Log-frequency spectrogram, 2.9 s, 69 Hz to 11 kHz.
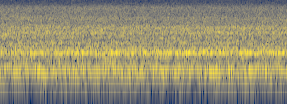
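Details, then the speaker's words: Camel MMA250I 250 A inverter welder with four burnt-out IGBTs, diodes checked. Powered up through series power: a steady fan rush with a faint constant high hum and no crackle, buzzing or cutting out. Normal running. "अभी मैं इसको power दूंगा, देखिए मैं इसको power दे रहा हूँ, तो चालू हो गया।"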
